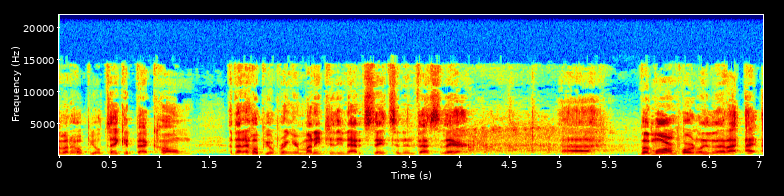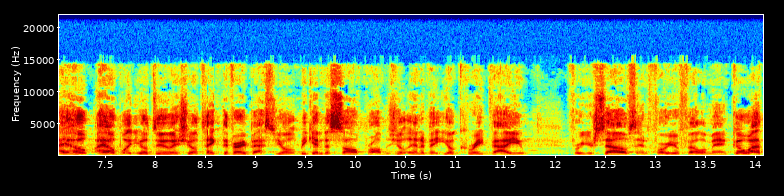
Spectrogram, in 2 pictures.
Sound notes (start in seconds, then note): 5.5 laughter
